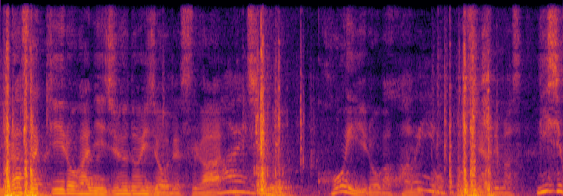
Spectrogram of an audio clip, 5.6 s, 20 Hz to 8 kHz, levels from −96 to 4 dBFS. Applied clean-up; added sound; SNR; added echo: none; Car; -1 dB; reverberation time 1.2 s.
